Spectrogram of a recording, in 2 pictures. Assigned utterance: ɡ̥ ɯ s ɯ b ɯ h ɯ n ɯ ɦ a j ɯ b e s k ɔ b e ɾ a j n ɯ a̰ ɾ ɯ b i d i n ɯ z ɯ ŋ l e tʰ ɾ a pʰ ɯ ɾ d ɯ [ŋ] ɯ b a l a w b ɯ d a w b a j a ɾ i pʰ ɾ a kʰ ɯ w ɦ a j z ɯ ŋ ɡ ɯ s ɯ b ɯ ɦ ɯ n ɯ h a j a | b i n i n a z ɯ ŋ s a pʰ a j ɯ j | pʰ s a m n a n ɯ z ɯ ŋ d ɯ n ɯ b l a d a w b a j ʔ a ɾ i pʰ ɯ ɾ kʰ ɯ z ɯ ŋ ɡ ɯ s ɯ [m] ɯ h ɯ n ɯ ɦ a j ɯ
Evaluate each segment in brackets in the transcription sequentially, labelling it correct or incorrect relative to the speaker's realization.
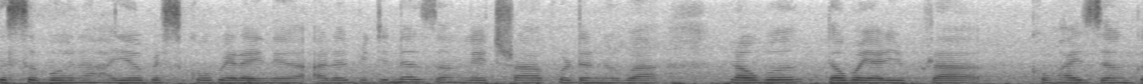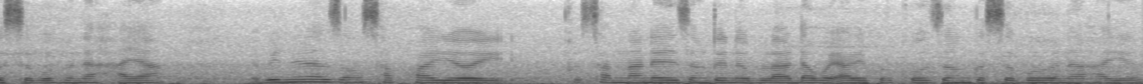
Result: incorrect: n, incorrect: b

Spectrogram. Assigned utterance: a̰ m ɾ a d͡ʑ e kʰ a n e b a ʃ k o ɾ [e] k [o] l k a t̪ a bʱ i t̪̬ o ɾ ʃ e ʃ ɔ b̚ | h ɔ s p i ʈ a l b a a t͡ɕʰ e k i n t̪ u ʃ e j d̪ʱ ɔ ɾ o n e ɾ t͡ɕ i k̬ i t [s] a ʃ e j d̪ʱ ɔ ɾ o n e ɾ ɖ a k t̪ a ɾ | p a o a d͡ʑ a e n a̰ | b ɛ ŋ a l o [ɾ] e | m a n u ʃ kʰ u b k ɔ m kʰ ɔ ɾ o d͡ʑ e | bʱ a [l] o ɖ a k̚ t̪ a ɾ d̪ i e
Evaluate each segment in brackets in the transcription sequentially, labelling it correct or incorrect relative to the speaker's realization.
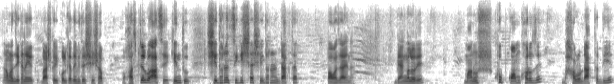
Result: incorrect: i, correct, incorrect: ʃ, correct, correct

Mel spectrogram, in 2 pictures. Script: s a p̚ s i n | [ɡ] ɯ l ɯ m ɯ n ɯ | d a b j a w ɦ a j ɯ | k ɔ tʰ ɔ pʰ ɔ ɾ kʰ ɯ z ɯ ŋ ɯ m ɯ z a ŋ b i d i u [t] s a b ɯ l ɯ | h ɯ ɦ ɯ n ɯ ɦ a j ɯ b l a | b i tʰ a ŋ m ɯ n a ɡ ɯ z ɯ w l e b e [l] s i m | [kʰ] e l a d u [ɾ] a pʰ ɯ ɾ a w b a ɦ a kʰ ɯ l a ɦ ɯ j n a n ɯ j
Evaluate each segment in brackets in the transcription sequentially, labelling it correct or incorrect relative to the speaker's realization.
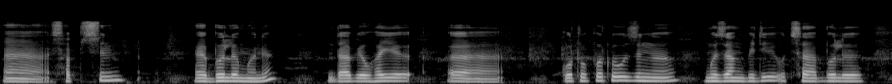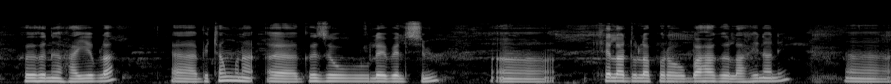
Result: incorrect: b, correct, correct, correct, incorrect: l

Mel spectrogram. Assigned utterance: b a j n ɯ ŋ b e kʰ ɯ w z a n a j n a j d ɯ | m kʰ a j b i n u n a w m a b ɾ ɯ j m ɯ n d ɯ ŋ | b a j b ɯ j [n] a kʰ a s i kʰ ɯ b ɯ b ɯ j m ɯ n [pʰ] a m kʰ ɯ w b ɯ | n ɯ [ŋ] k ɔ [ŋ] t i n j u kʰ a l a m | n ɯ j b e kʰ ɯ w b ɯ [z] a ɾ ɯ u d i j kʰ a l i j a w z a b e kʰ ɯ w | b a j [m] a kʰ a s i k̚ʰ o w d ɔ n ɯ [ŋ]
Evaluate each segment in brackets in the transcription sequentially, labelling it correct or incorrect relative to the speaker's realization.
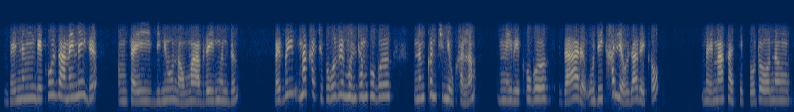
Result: incorrect: m, incorrect: tʰ, correct, incorrect: n, correct, correct, correct

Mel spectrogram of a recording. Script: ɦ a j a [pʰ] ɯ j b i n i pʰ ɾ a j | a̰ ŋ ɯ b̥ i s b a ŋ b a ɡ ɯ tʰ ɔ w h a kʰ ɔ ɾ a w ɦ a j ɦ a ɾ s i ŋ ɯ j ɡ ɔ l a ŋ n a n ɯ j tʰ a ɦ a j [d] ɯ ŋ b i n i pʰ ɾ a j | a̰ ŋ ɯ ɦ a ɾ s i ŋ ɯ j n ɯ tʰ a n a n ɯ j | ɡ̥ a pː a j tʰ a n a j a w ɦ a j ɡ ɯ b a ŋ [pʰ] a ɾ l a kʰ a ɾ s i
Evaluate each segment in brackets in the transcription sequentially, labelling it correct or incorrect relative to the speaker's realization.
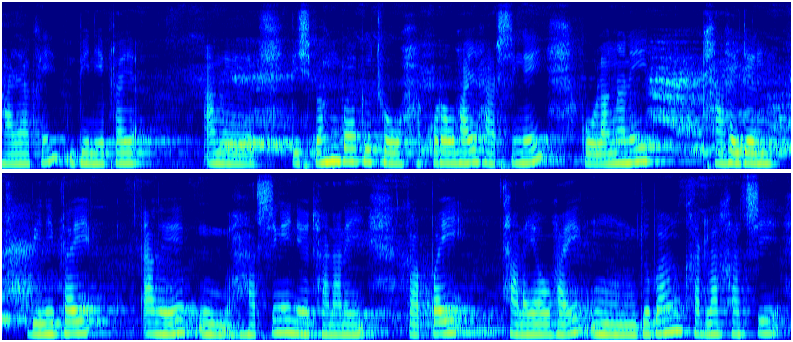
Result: incorrect: kʰ, correct, incorrect: kʰ

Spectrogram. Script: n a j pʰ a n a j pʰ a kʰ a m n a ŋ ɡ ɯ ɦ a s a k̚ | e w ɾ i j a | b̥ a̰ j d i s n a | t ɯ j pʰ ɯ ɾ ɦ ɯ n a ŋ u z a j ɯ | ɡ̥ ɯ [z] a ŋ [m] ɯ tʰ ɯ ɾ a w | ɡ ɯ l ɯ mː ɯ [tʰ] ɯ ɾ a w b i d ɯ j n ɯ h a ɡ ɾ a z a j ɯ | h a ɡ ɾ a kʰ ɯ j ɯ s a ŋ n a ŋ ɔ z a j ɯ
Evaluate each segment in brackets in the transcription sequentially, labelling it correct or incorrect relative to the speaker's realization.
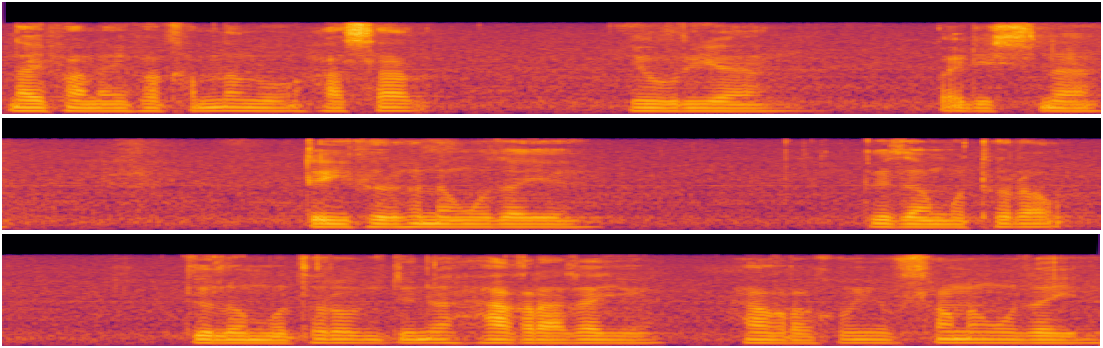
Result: correct, correct, correct

